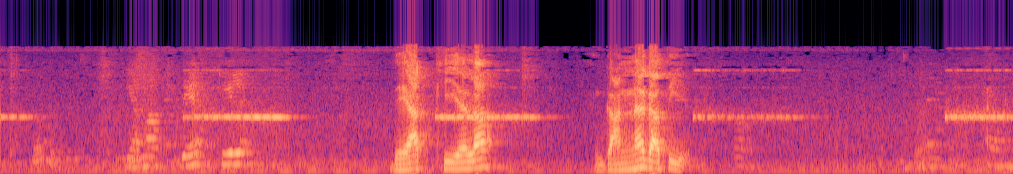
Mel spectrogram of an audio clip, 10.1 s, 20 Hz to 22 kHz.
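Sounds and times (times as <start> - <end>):
low continuous hum: 0.0 - 10.1
speech: 0.3 - 2.8, 3.9 - 5.0, 6.0 - 7.0
phone ringing with a bright electronic tone: 1.9 - 3.1, 4.4 - 5.6, 6.9 - 8.3, 9.4 - 10.1.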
